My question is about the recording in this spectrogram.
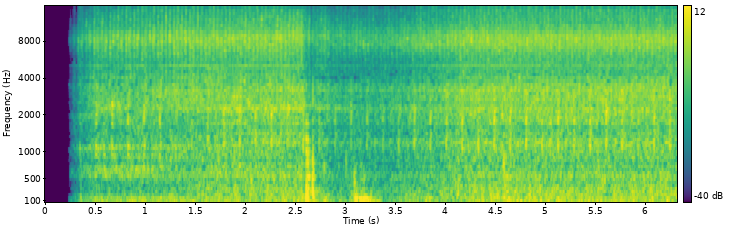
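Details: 2008 Honda Fit Sport manual: petrol engine idles steadily with a faint, fairly quick ticking knock, about three beats a second.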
